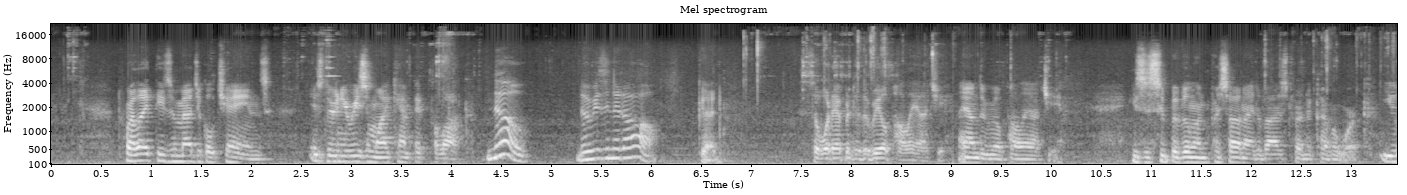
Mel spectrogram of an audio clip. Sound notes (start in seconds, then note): none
